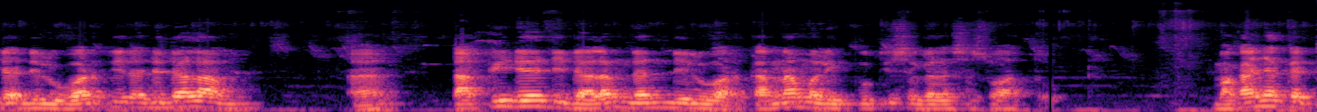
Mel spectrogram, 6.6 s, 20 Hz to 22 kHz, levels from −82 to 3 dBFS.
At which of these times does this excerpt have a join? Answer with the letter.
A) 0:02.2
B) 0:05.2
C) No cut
C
